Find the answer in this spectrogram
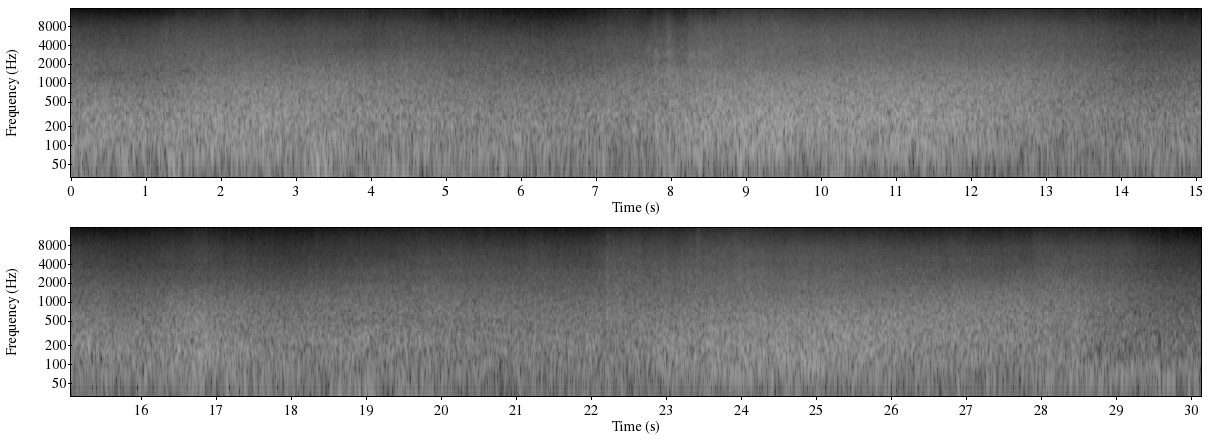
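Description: Ocean surf: a steady rush of waves that slowly swells and eases, loudest about a third of the way through.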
